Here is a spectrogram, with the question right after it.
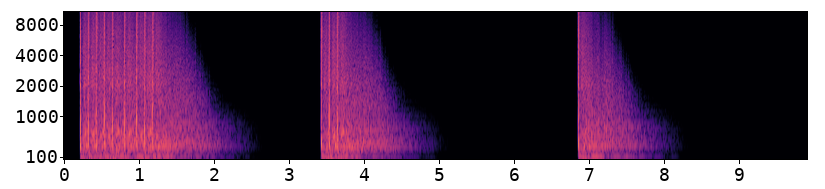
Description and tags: Rapid Fire, semi-auto fire and single shot. Lots of distortion :)
This is with a synth.
Gunshots, DistortedSound, SynthGunshot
